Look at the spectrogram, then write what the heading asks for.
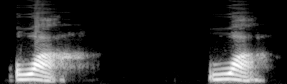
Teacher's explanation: bunyi W di bahasa Korea itu, berasal dari gabungan vokal dan vokal.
